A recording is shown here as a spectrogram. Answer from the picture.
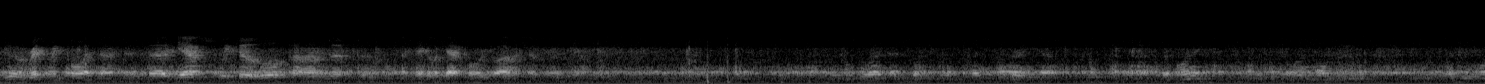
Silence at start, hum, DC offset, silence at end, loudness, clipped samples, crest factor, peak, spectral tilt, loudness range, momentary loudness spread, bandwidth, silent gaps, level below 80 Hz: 0 s; none; 0.1%; 0 s; -35 LUFS; under 0.1%; 20 dB; -16 dBFS; -5.5 dB/octave; 7 LU; 12 LU; 9.2 kHz; none; -70 dBFS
